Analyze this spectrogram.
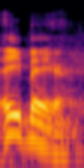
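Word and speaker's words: Hebert: say go Tigers it's g-e-a-u-x yeah and gotro is spelled g-a-u-t-h-r-e-a-u-x oh okay yes goatro yeah and a bear and h-e-b-e-h-e-b-e-r-t is Teddy Bear kind of French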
